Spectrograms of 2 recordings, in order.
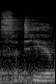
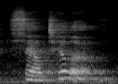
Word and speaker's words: Saltillo: I'll tell you, there's a town in Mississippi, and it's spelled Saltillo. And some people would probably call that Satia, but we in Mississippi call it Saltillo.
